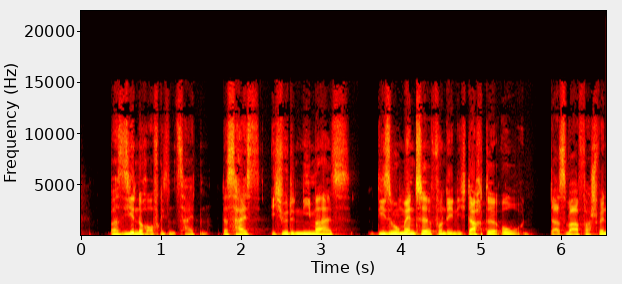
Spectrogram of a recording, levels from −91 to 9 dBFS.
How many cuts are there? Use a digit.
3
